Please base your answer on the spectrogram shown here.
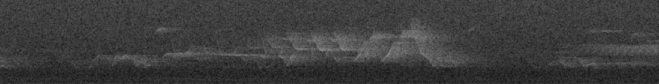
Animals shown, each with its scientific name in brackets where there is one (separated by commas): Red-eyed Vireo (Vireo olivaceus), Brown Creeper (Certhia americana), Pine Warbler (Setophaga pinus), Eastern Wood-Pewee (Contopus virens), Chestnut-sided Warbler (Setophaga pensylvanica)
